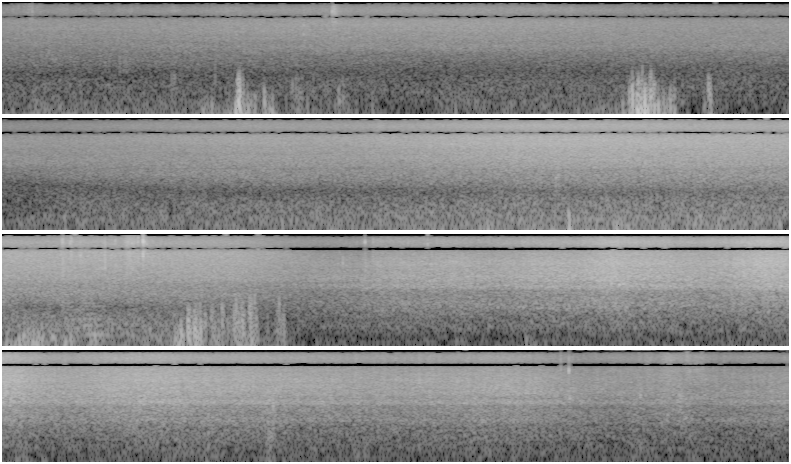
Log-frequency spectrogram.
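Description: Gusting wind buffeting the microphone in heavy low rumbling blasts, the loudest about two and a half and six and a half seconds in and a cluster from about thirteen to eighteen seconds. After that it settles into a steady, fainter hiss.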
